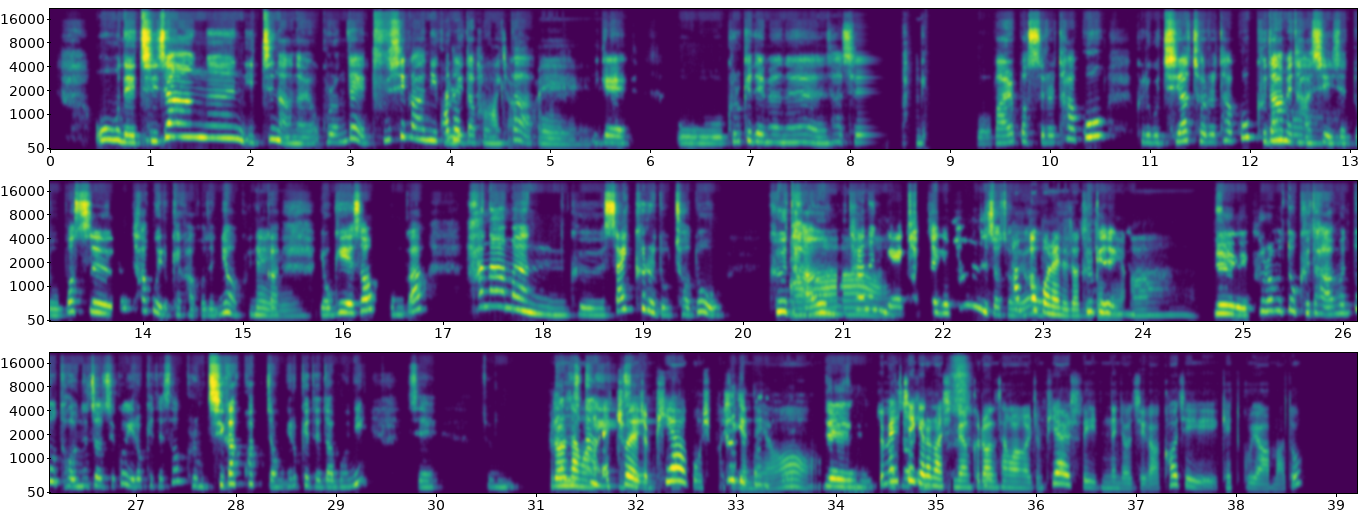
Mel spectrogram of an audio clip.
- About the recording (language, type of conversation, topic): Korean, advice, 아침 루틴을 시작하기가 왜 이렇게 어려울까요?
- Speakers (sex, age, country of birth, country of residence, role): female, 35-39, South Korea, Sweden, advisor; female, 40-44, South Korea, United States, user
- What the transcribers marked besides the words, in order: tapping; distorted speech; unintelligible speech; other background noise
